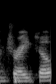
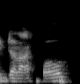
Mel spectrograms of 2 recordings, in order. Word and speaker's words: Draco: Alpha Draconis in the Draco constellation, or Draco, as some people pronounce it as. The true pronunciation is supposed to be Draco, with that little tongue roll thing.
